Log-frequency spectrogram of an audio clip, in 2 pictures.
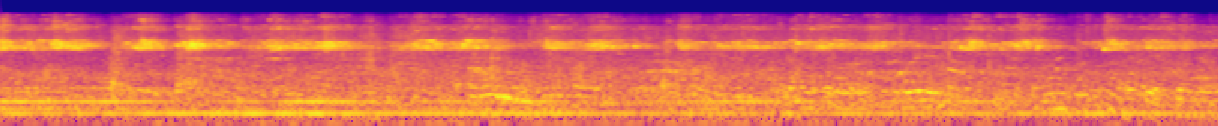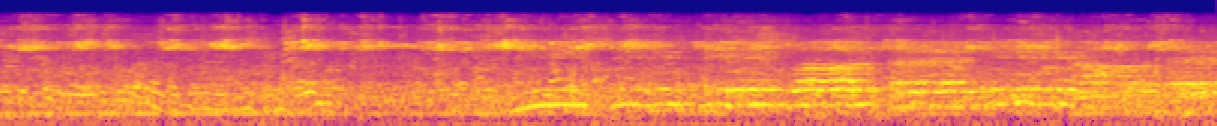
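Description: A crowd of people murmurs and talks quietly outdoors.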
